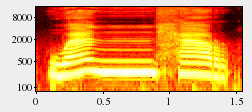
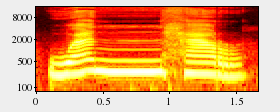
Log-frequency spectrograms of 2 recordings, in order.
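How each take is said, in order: No difference in how they are said.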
